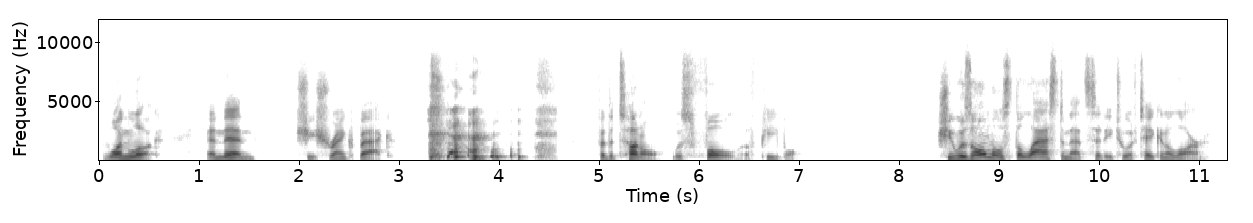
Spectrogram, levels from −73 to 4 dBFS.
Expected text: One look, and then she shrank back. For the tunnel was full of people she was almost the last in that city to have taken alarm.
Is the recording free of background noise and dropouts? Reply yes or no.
no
